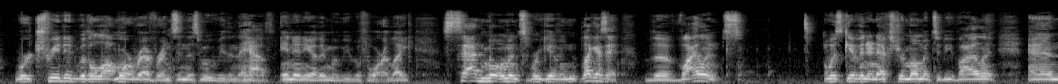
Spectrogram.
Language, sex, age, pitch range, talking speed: English, male, 30-49, 110-145 Hz, 210 wpm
